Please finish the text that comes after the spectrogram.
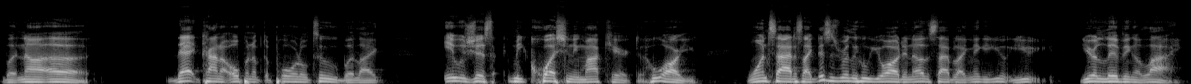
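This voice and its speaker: A man's voice: mid-range voice, brisk, no echo, clean studio sound. A man co-hosting a podcast, talking candidly and reflectively in a casual, slangy way. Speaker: podcast co-host.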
